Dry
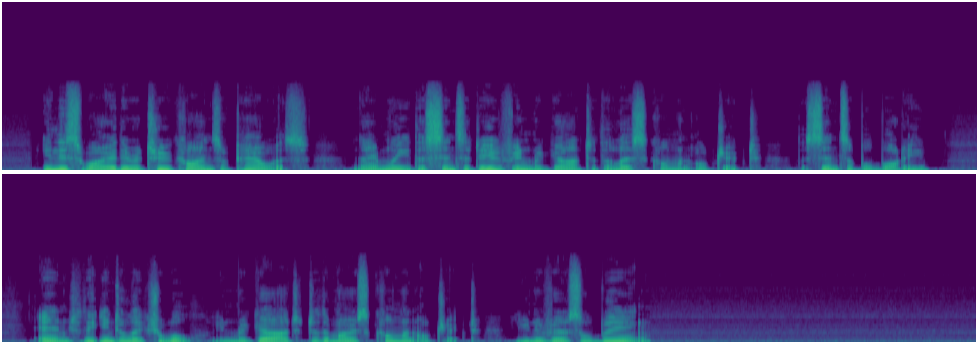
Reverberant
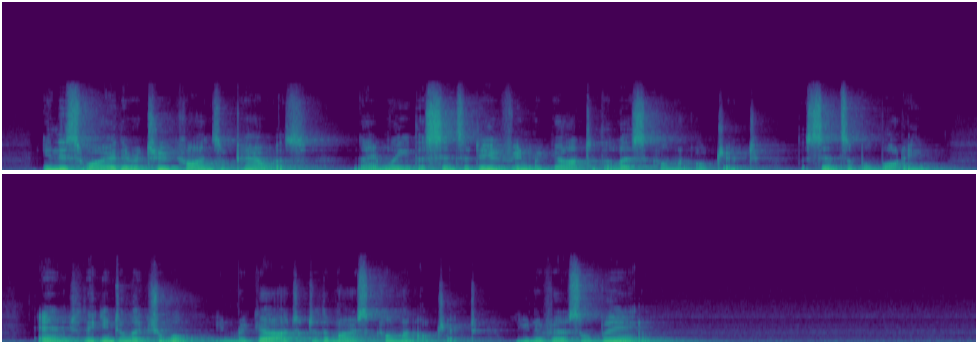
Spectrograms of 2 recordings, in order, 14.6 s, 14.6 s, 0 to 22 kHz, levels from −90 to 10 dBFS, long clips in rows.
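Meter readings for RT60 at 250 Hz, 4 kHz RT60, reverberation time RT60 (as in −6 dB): 1.4 s, 0.80 s, 1.1 s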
